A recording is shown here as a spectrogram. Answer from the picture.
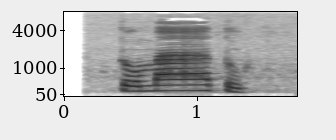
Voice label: "tomaato", Mooré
